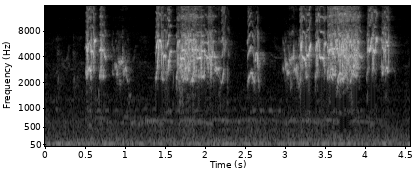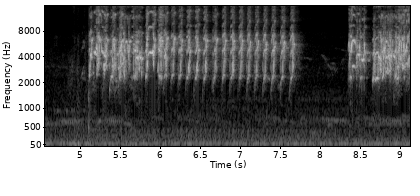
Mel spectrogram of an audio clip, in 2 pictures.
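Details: Happy pet lovebirds chattering in long dense runs of rapid high buzzy chirps, one stretch pulsing quickly for several seconds, with brief pauses between outbursts; low steady hum underneath.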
